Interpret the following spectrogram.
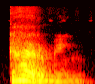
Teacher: Carmen, la mayor fuerza de voz está aquí, car. Palabra, aquí está la mayor fuerza de voz.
